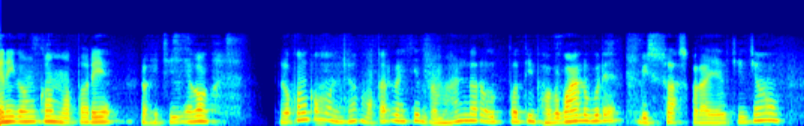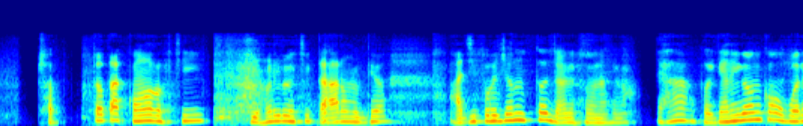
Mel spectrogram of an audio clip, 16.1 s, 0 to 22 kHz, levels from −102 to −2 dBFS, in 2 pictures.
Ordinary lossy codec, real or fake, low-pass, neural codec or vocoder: none; fake; 7.2 kHz; autoencoder, 48 kHz, 32 numbers a frame, DAC-VAE, trained on Japanese speech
